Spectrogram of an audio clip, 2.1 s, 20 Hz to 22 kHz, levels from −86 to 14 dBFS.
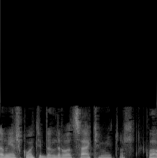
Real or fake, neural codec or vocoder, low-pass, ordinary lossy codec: fake; codec, 16 kHz, 1 kbps, X-Codec, HuBERT features, trained on general audio; 7.2 kHz; MP3, 32 kbps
